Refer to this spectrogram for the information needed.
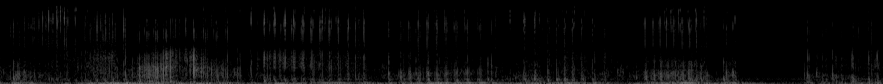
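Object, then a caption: Stone tiles on a leather heat pillow. Long painted nails scratch and tap the glossy dark brown hexagonal stone tiles set in the beige faux-croc leather of a long cylindrical gemstone hot stone pillow. The sound is rapid, irregular clicking and scraping with bright crisp edges over a steady low rumble. It eases briefly near the end before the tapping resumes.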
